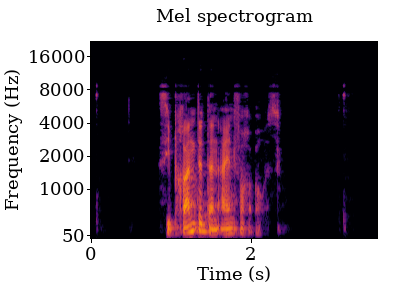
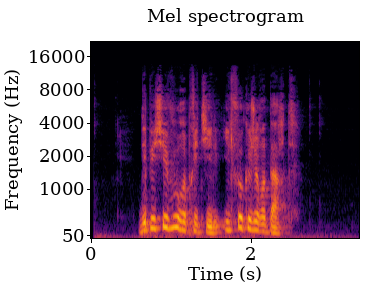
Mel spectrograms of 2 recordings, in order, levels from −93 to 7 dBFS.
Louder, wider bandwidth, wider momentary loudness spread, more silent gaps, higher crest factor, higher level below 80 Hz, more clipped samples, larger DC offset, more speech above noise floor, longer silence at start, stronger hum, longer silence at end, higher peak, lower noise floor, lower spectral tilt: second, -21 LUFS vs -17 LUFS; second, 9.4 kHz vs 11.5 kHz; first, 21 LU vs 8 LU; neither; first, 24 dB vs 16 dB; second, -64 dBFS vs -48 dBFS; neither; neither; first, over 68 dB vs 40 dB; first, 0.85 s vs 0.6 s; neither; first, 1.25 s vs 0.8 s; about the same, -2 dBFS vs -2 dBFS; first, under -90 dBFS vs -57 dBFS; about the same, -5.5 dB/octave vs -6 dB/octave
